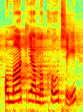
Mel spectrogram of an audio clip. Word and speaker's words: Omaniciye Makoca: very much everyone um nice try on the pronunciation it's a difficult it's a difficult one um so our project kista pananic omakia mokochi the gathering place so kista penanic is the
